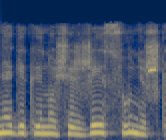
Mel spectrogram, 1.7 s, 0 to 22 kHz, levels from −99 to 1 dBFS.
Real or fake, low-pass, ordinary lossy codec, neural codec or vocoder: real; 10.8 kHz; Opus, 32 kbps; none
